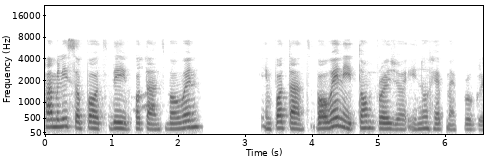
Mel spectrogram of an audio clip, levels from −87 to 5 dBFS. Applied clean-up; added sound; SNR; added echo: none; none; none; none.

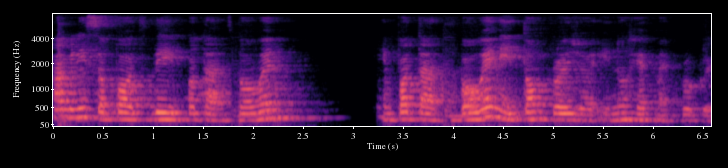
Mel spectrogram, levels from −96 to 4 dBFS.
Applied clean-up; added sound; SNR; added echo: neural separator model SepFormer DNS4.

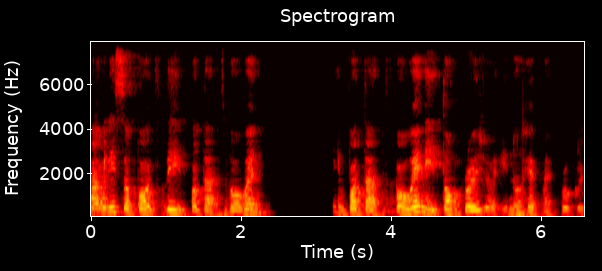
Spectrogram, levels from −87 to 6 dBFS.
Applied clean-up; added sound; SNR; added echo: neural mask model DeepFilterNet 3.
